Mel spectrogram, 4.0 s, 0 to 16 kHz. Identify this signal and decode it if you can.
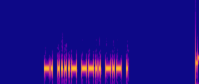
Morse code, heard as a keyed tone, about 34 wpm, 700 Hz. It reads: N4ZKE
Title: USA Call Signs - 3x Character Spacing - 35wpm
